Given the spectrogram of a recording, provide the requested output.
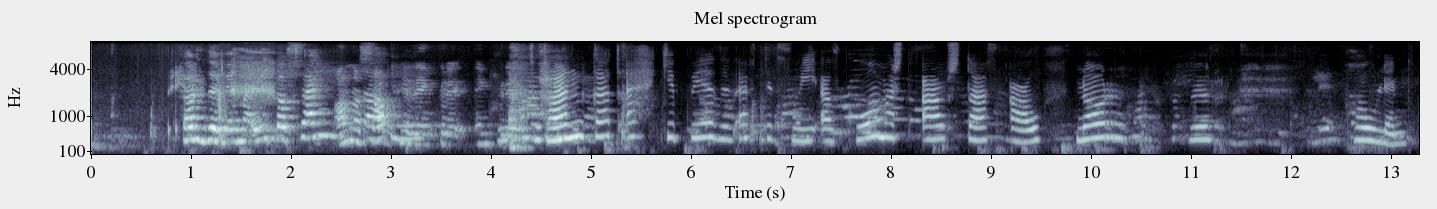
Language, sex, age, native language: Icelandic, female, 40-49, Icelandic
